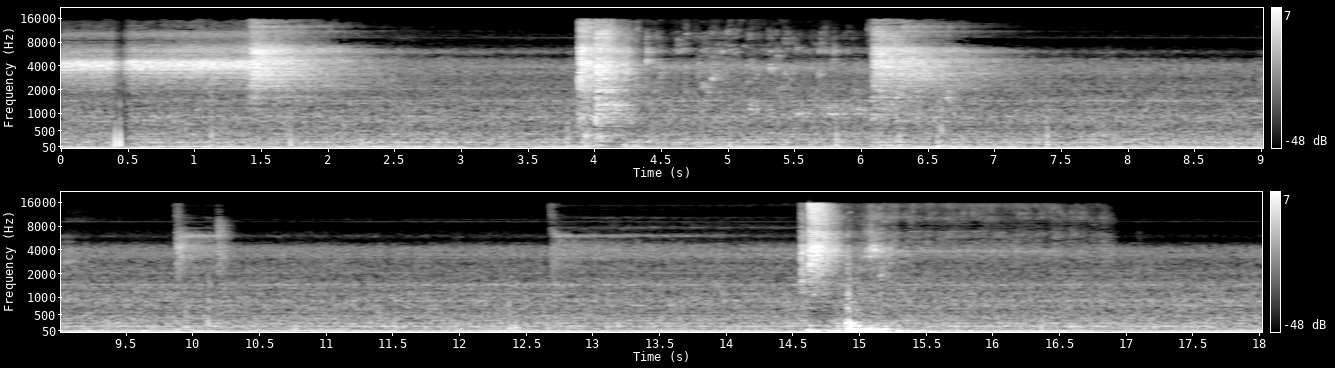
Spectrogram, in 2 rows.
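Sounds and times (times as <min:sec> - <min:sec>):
railcar rumble and hum: 0:00.0 - 0:18.0
short hiss of air: 0:00.5 - 0:02.3, 0:06.1 - 0:07.2.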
